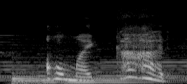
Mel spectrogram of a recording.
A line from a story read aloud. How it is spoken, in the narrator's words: She gasped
